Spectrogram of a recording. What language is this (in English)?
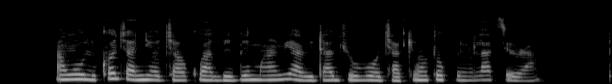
Yoruba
